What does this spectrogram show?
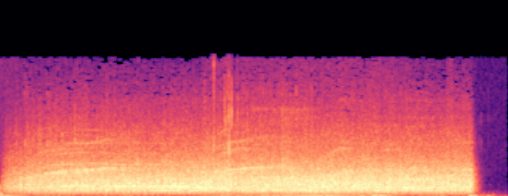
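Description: Loud, sustained applause from a sizable crowd, a dense steady wash of clapping for several seconds that cuts off abruptly at the end. No one speaks over it.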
